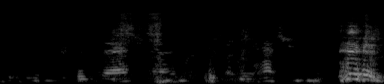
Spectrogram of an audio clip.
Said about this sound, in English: Take a pause. Hold on. Hey, get them out of here real quick. Start getting a whole lot of coughing on you right now.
